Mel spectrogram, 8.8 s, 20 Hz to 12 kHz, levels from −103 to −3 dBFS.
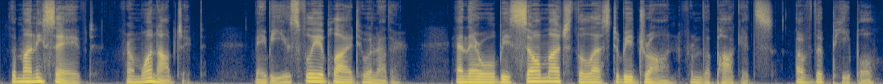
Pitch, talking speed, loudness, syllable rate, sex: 100 Hz, 195 wpm, -23 LUFS, 5.9 syllables/s, male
